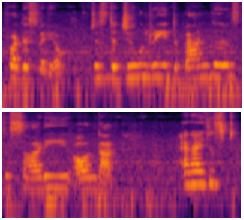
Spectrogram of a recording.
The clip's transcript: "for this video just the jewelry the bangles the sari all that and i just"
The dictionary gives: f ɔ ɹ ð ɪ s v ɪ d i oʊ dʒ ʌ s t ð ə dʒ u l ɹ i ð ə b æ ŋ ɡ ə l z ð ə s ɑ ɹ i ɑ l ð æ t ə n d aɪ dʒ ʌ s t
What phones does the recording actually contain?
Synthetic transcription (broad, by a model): f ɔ ɹ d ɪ s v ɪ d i oʊ dʒ ʌ s t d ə dʒ u l ɹ i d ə b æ ŋ ɡ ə l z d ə s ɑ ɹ i ɑ l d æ t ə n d aɪ dʒ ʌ s t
